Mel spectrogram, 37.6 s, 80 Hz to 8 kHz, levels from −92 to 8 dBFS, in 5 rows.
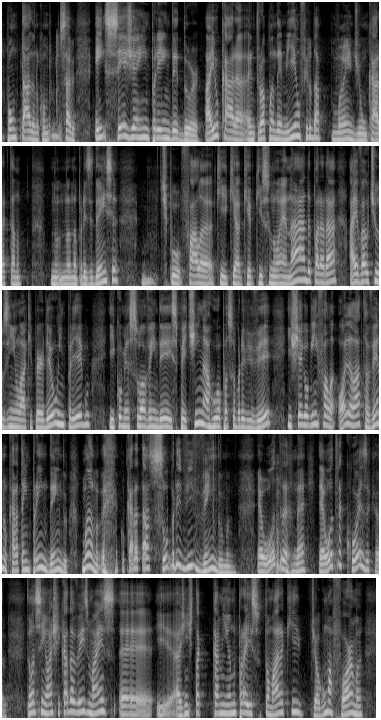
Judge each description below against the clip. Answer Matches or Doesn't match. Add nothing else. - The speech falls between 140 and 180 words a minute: Matches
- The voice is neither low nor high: Matches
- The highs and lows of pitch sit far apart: Doesn't match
